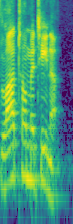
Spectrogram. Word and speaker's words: La Tomatina: Tomatina? Yes, La Tomatina.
